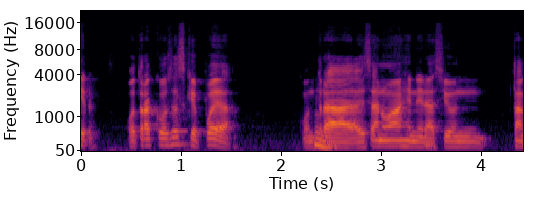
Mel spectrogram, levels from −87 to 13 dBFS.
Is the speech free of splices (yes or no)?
yes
